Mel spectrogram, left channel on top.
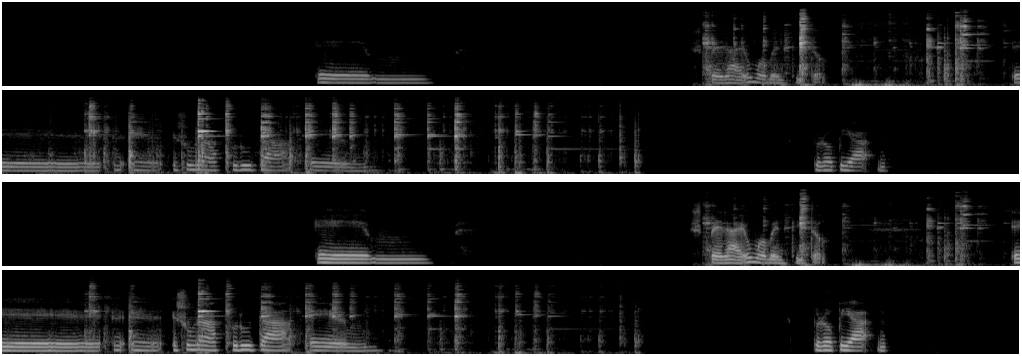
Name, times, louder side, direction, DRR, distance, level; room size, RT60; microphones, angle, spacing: voice 1, 3.1-4.3 6.9-8.2 10.1-14.2 18.3-19.0, right 7 dB, 70° right, 0.3 m, -33 dB
sound 1, 7.0-8.1 8.4-10.2 10.5-12.5 12.8-16.6, left 4 dB, 25° left, 0.3 m, -32 dB
2.4 x 2.2 x 2.6 m
head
